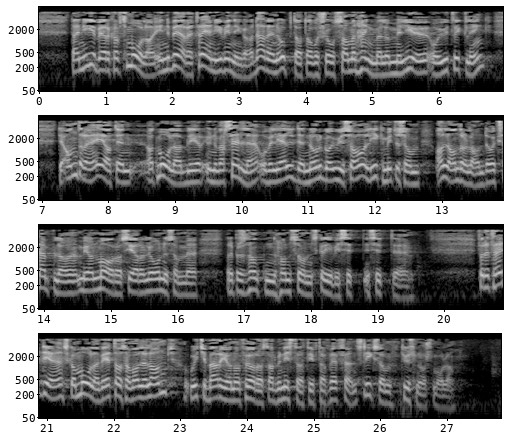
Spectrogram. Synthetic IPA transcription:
d̪̥æɪnyːəbeːɾəkʰɾɑft̪smoːlɑʔɪ̰nːəbeːɾət̪ʰɾeːnyːʋɪnːɪŋɑd̪æɾɪnʊpt̪ʰɑt̪ːɑʋɔʃoːsɑmːənɦɛŋːmɛlːɔmːɪljøːʔɔʉːt̪ʰʋɪklɪŋ | d̪̥ɛʔɑnd̪ɾəɛɑt̪ɛnɑt̪moːlɑbliːɾʉnɪʋæɾsɛlːəʔɔʋɪljɛld̪ənɔɾɡɔʉːɛsɑːliːkəmʏt͡ʃːəsɔm | ʔɑlːəɑnd̪ɾəlɑnd̪ɔɛksɛmplɑmjɑnmɑːɾɔsiːəɾɑlɛoːnəsɔmɾɛpɾəsən̩t̪ʰɑnt̪nɦɑnsɔnskɾiːʋɪsɪɪsɪt̪ | fɔɖɛt̪ʰɾɛd̪jəskɑmoːlɑʋeːt̪ʰɑsɑʋɑlːəlɑnd̪ɔɪçːəbæːɾəjɛnːɔmføːɾɑsɑd̪mɪnɪst̪ɾɑt̪ʰift̪ɑʋɛfɛnsliːksɔmt̪ʰʉːsnoːʂmo̰ːlɑ̰

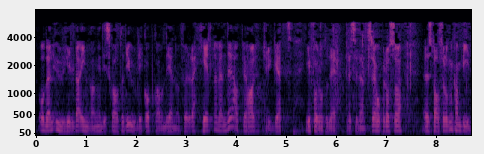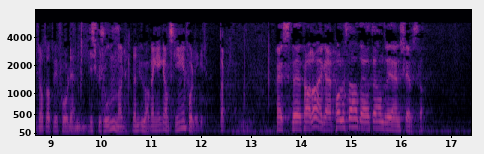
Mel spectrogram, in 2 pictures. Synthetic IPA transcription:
ʔɔd̪ɛnʉːhɪld̪ɑʔɪnɡɑŋːənd̪ɪskɑlhɑːt̪ʰɪd̪ɪʉːliːkəɔpːɡɑːʋənəd̪ɪjɛnːɔmføːɾəɾæɾheːlt̪nœd̪ʋɛnd̪ɪɑ̰t̪ʋɪhɑɾt̪ʰɾʏɡheːt̪ | ɪfɔɾhɔlt̪ʰɪld̪ɛpʰɾɛsɪd̪ɛnt̪sɔjæɪhoːpəɾɔsːɔ | st̪ɑːt̪sɾoːd̪n̩kʰɑnbiːd̪ɾɑːt̪ɪlɑt̪ʋɪfoːɖɛnd̪ɪskʉʂuːnən̩ːɔɾd̪ɛnʉːɑʋhɛŋɪəɡɾɑnsknɪŋənfoːɭɪɡːəɾ | t̪ʰɑkː | nɛst̪ət̪ʰɑːləɛɡæɾpʰoləst̪ɑːd̪ɛɑt̪əɑnd̪ʁeːɛnʃjɛlst̪ɑ̰ː

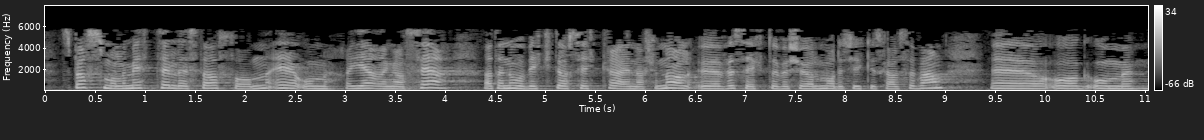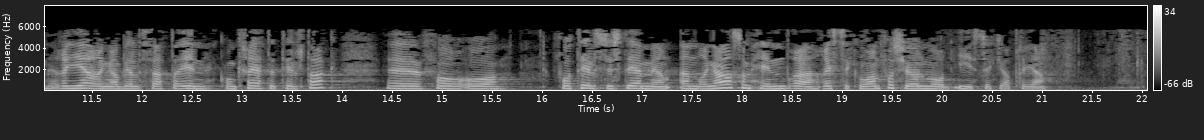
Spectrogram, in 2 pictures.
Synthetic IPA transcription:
spœsmoːləmɪt̪ʰːɪld̪əst̪ɑːt̪sɔʁd̪n̩ʔɛʊmɾɛjeːɾɪŋɑseːɾɑt̪̚d̪ɛnoːæʋɪkt̪ɪɔsɪkʁəæɪnɑʂʊnɑːløːʋəsɪkt̪oːʋəʃøːlmuːd̪ɪsyːkɪskhɛlsəʋæʁn | ɔɡʊmɾɛjeːɾɪŋəʋɪlsɛt̪ːɑɪnkʰʊŋkʰʁeːt̪ət̪ʰɪlt̪ʰɑːk | fɔʁɔ | foːt̪ʰɪlsʏst̪eːmʔɛnd̪ʁɪŋɑʁsɔmhɪnd̪ʁəɾɪsɪkʰʊənfɔʃøːlmuːd̪ɪsʏkɪɑt̪ʰʁiːə̰n

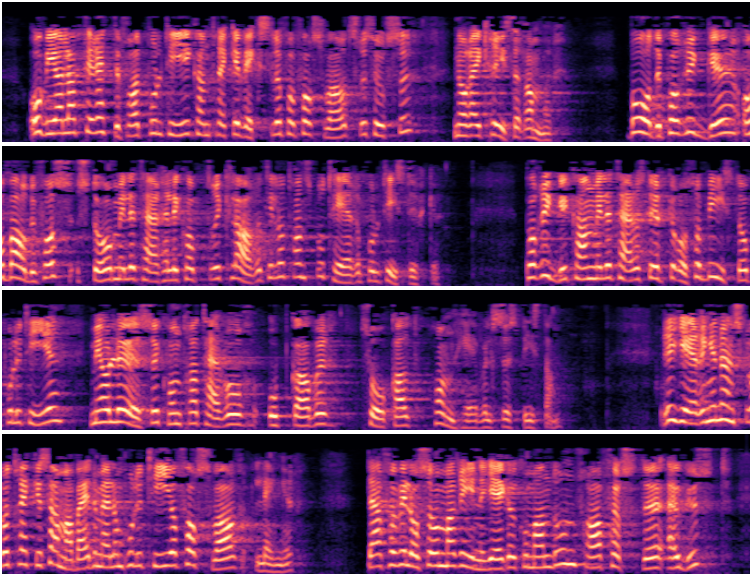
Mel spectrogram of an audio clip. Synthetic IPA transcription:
ʔɔʋɪhɑʁɭɑk̚t̪ʰːɪlʁɛt̪ːəfɔʁɑt̪̚pʰʊlɪt̪ʰiːəkʰɑnt̪ʰɾɛkːəʋɛksləɾfɔfɔʁsʋɑːʁət̪sʁɛsʉʁsəʁ | nɔʁæɪkʰʁiːsəʁɑməʁ | boːd̪əpʰɔʁʏɡːəɔbɑʁd̪ʉfɔsst̪oːʁmɪlɪt̪ʰæːʁhɛlɪkʰɔp̚t̪əʁəkʰlɑːʁət̪ʰɪlɔt̪ʰɾɑnspʊʁt̪ʰeːʁəpʰʊlɪt̪ʰiːst̪ʏʁkə | pɔʁʏɡːəkʰɑnmɪlɪt̪ʰæːʁəst̪ʏʁkəɾɔsɔbiːst̪oːpʰʊlɪt̪ʰiːə | mɛɔløːsəkʰʊnt̪ʁɑt̪ʰæʁʊʁʊpɡɑːʋəʁsoːkɑlt̪hɔnheːʋəlsəsbiːst̪ɑ̰n | ʁɛjeːʁɪŋənœnskəʁɔt̪ʰʁɛkːəsɑmːɑʁbæɪd̪əmɛlːɔmpʊlɪt̪ʰiːɔfɔʁsʋɑːʁlɛŋːəʁ | d̪̥æʁfɔʁʋɪlɔsɔmɑʁiːnəjeːɡəʁkʰʊmɑnd̪ʊnfʁɑːfœʁst̪əʔɑʉɡʉst̪

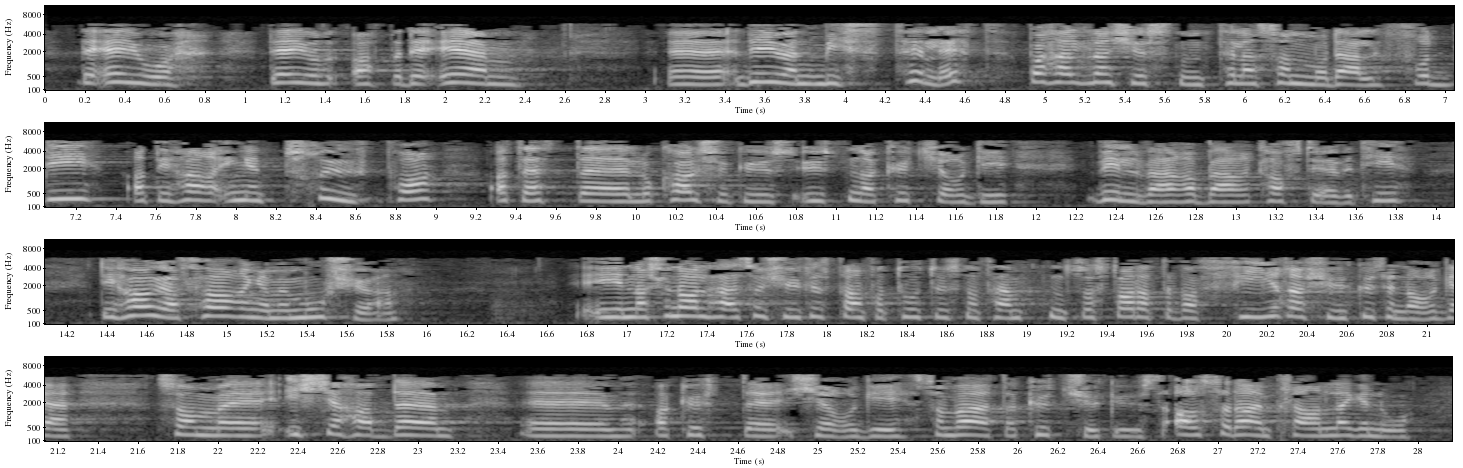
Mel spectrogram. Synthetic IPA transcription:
d̪̥ɛʔæjʊd̪̥ɛæɾjʊʔɑt̪d̪ɛʔæɾ | d̪ɛæjʊæɪnmɪst̪ʰɪlːɪt̪pʰɔɦɛlɡ̪ɑnçʏst̪n̩t̪ʰɪlɛɪnsɔnːmʊd̪ɛlːfɔdiːʔɑt̪̚d̪ɪɦɑɾɪ̰ŋːənt̪ʰɾʉːpʰɔ | ʔɑt̪ɛt̪lʊkʰɑːlʃʉːkəhʉːsʉːt̪nɑkʰʉːt̪çɪɾʉɡiːʋɪlʋæːɾəbæːʁəkʰʁɑft̪ɪøːʋət̪ʰiː | d̪̥ɪɦɑɾjʊæʁfɑːʁɪŋəmɛmuːʃøːən | ɪnːɑʂʊnɑːlhælsəçʉːkəhʉːspʰlɑːnfɔʁt̪ʰuːt̪ʉːsn̩ɔfɛmt̪n̩sɔst̪oːɾd̪ɛɑt̪̚d̪ɛʋɑfiːʁəɕʉːkəhʉːsɪnɔɾɡəsɔmɪçːəɦɑd̪ːə | ɑkʉt̪çɪʁʉɾɡiːsɔmʋɑʁɛt̪ɑkʰʉt̪ɕʉːkəhʉːsɑlsɔd̪ɑːæɪnpʰlɑːnlɛɡːənuː

